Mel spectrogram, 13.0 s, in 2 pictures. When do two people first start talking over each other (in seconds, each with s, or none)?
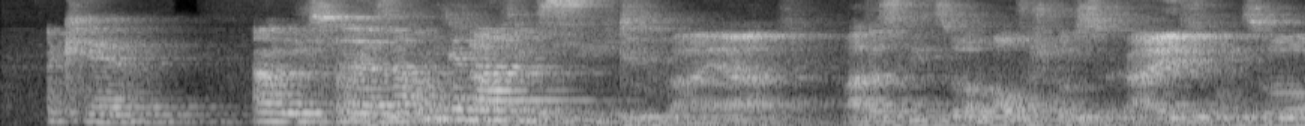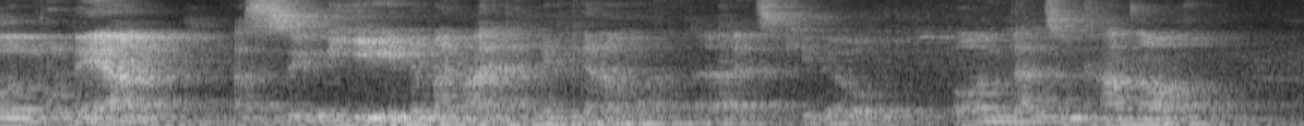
1.5 s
